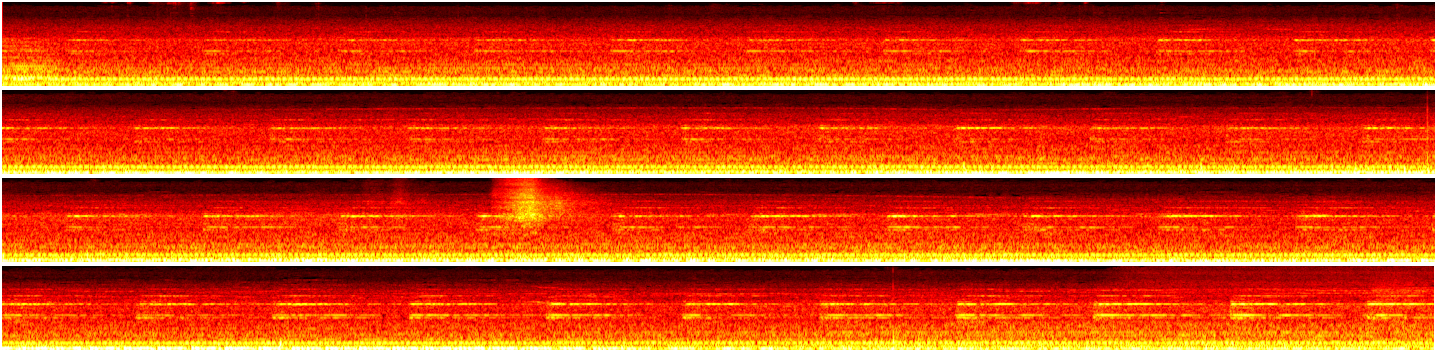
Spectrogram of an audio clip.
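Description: Diesel locomotive of a passenger train approaching and pulling into the station, a steady low engine rumble with constant tones over it. A brief hiss comes a little over halfway through.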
